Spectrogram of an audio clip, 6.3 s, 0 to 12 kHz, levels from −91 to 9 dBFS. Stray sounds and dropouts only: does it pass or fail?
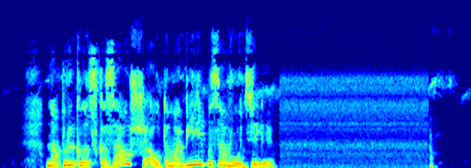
pass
